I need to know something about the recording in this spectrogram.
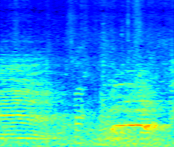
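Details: Large one-tonne cattle, raging and breaking out of its pen: a short bellowing moo rising at the end, over crowd noise.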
